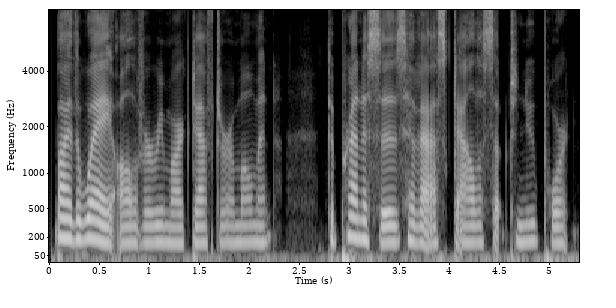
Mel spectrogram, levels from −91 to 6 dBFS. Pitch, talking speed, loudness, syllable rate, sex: 160 Hz, 180 wpm, -20 LUFS, 6.1 syllables/s, female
